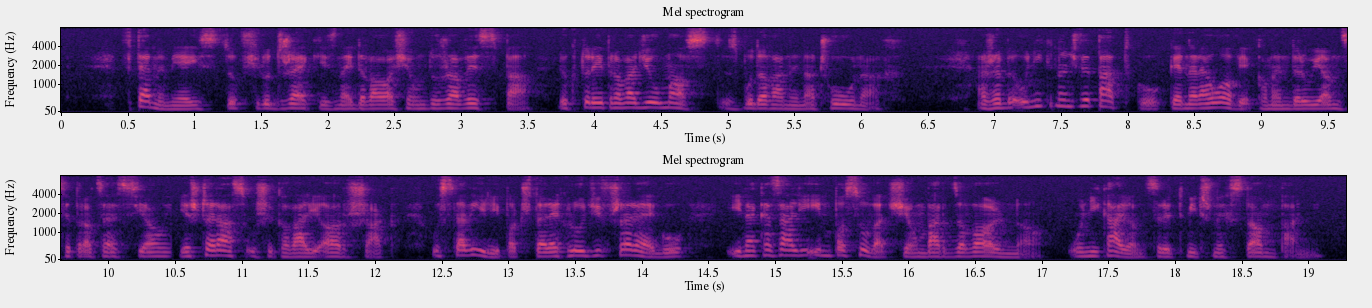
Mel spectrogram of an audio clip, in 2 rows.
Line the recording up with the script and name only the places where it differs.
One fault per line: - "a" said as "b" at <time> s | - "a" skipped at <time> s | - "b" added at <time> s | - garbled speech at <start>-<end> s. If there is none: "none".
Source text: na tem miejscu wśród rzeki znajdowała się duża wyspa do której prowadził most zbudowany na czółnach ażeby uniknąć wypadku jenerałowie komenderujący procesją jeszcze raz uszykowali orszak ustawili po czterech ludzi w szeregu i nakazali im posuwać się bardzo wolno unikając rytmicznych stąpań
- "na" said as "w" at 0.4 s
